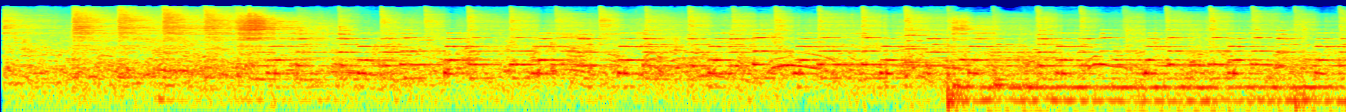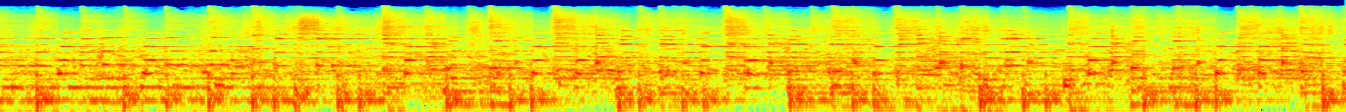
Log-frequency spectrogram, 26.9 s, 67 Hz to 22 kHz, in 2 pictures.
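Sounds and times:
quick percussion beat: 0.1 - 26.9
steel pans playing melody: 0.7 - 26.9
low bass notes: 2.4 - 26.9.

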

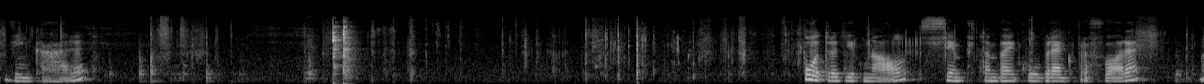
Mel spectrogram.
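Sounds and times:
paper rustling and crinkling: 1.5 - 2.2, 3.0 - 12.0.

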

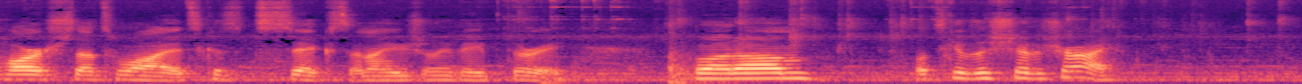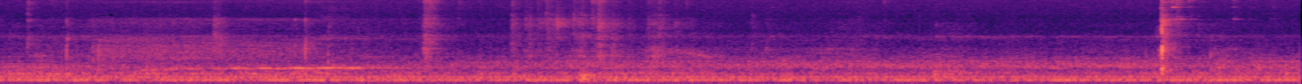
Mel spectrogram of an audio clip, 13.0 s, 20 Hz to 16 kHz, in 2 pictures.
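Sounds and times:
steady low hum: 0.0 - 13.0
coil crackle: 3.8 - 12.8.

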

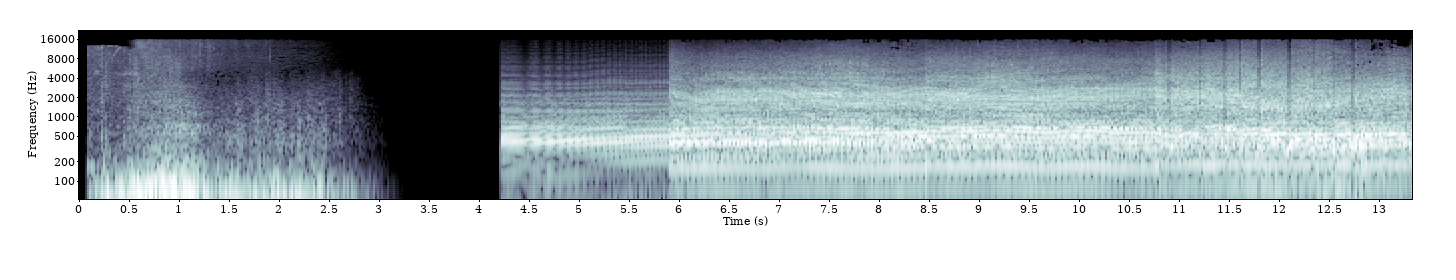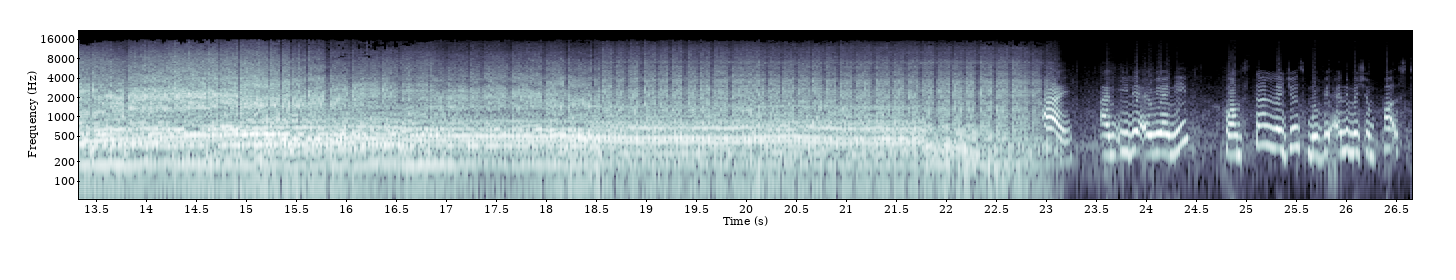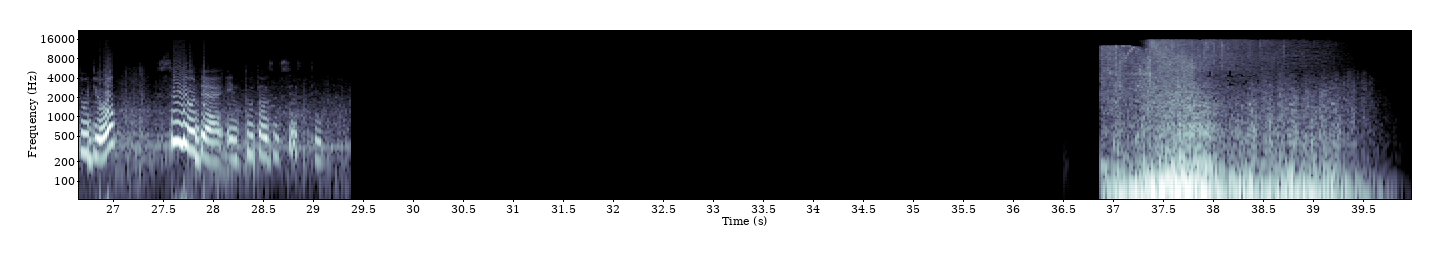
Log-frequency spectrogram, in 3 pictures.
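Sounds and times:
motorcycle engine revving high: 4.2 - 23.2.

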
